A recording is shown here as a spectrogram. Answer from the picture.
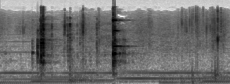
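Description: Two sharp clinks of glass against a glass mixing bowl, the second, just after a second in, louder and ringing briefly, over soft background music.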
